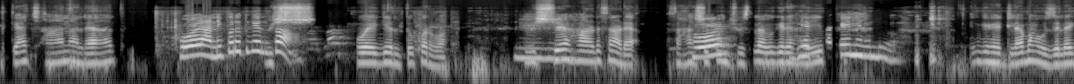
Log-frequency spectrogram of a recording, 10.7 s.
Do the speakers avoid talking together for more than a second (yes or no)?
no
